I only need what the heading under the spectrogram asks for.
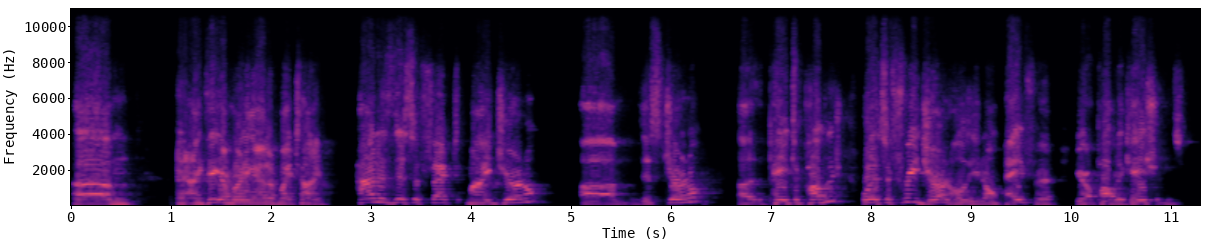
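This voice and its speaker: A man's voice: on the high side, expressive, moderate pace, bright, forceful tone, poor audio. A middle-aged man, a journal editor, rambling chattily in a recorded conference talk while losing his voice. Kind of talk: prerecorded conference video talk.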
